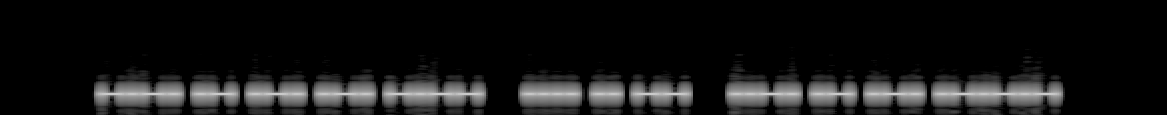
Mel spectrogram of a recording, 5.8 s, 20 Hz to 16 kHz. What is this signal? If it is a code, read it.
Morse code, heard as a keyed tone, about 34 wpm, 700 Hz. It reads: CARRY HIM FAR.
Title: Sentences from Top 1000 Words - Review Part 1 - 35wpm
